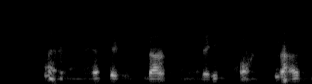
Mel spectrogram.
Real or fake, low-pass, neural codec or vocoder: fake; 7.2 kHz; codec, 16 kHz, 2 kbps, FunCodec, trained on Chinese and English, 25 frames a second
